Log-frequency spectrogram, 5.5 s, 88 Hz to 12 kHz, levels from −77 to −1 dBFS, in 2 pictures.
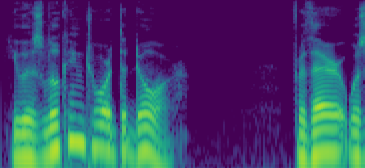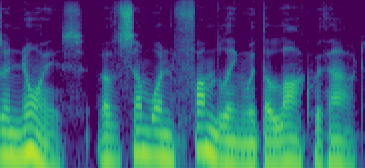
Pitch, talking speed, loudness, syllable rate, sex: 120 Hz, 195 wpm, -19 LUFS, 5.7 syllables/s, male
